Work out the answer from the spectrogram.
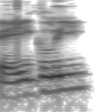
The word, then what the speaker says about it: Bagley: Bagley, like Mark Bagley, but people that say Bagley the way that the word vaguely is pronounced, that's funny to me.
